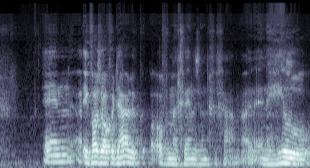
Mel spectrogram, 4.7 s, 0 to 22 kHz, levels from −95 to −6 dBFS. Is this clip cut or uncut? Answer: cut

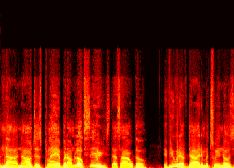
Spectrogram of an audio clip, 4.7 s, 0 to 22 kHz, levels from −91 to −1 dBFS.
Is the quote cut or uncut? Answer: cut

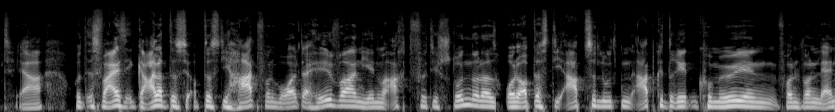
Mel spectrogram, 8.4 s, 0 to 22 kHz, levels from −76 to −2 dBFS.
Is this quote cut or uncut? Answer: cut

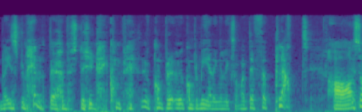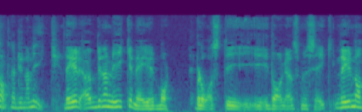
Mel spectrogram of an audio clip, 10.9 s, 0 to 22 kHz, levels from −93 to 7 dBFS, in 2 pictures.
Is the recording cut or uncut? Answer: uncut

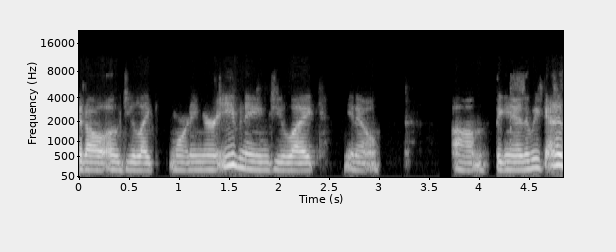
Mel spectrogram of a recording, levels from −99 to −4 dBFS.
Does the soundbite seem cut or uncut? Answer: uncut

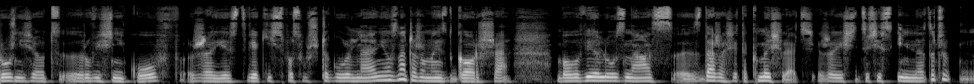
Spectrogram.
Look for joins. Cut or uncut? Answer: uncut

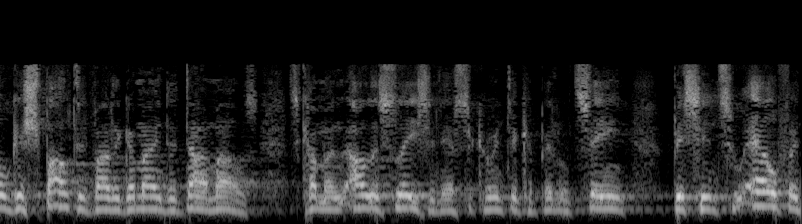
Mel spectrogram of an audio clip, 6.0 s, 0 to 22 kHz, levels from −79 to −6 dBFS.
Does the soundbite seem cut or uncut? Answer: uncut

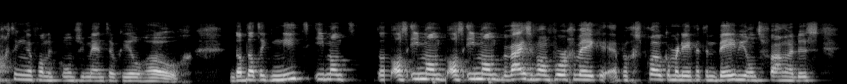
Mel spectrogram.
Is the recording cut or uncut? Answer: cut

